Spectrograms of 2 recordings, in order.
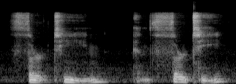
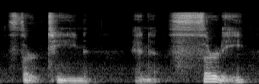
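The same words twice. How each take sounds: First: "thirteen" and "thirty" both with crisp T, slowly. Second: "thirteen" with crisp T, "thirty" as "thirdy"; T versus D. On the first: Teacher showing the confusable way, T in both. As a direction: hit a hard T in "thirty" just as in "thirteen". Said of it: "with a T sound, both of them". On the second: Teacher correcting the pair, T then D. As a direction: keep the T in "thirteen", soften "thirty" to D. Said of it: "we pronounce it thirteen and thirty". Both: Shown as a demonstration.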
